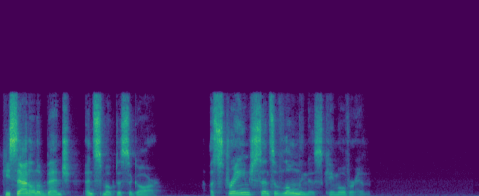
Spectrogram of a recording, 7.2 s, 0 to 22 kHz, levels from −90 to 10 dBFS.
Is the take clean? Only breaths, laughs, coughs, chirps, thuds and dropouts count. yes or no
yes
